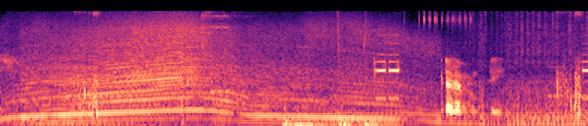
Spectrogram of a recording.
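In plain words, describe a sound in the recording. A motorcycle engine revs up, then winds down.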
